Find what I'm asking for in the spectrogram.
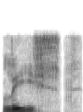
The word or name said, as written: least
